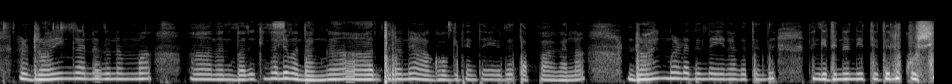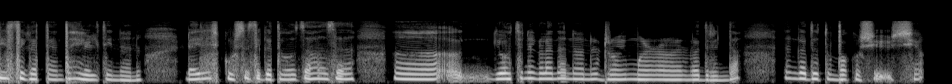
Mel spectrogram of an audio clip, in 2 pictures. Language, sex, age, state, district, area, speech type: Kannada, female, 18-30, Karnataka, Shimoga, rural, spontaneous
